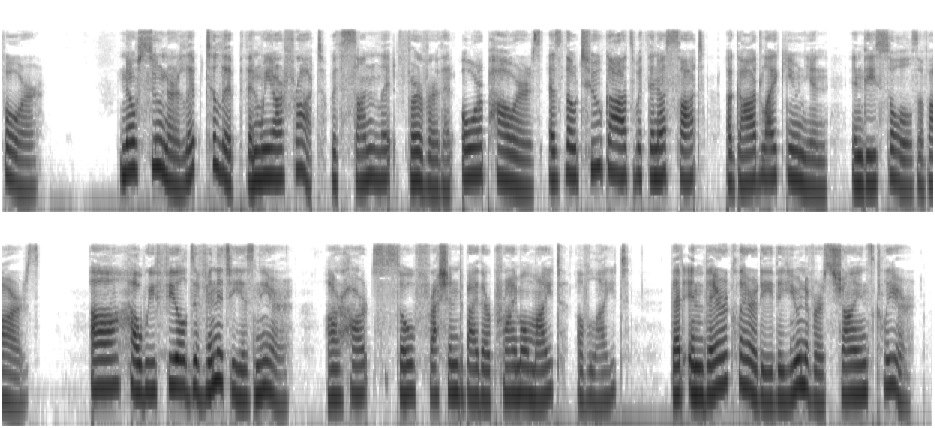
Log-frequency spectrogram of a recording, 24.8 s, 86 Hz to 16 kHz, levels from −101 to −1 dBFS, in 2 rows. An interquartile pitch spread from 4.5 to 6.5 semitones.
No: average, 3.4 semitones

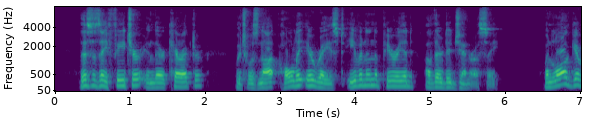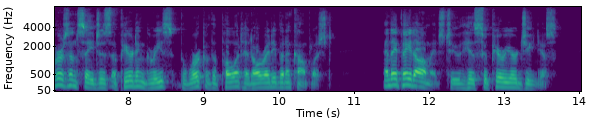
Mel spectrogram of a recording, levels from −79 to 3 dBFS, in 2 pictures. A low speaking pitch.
Yes: low, 130 Hz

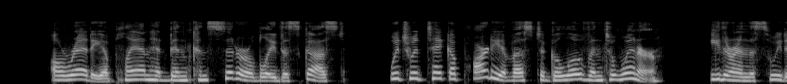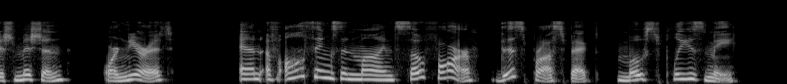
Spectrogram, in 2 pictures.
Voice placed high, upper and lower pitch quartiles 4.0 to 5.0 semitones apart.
Yes: high, 215 Hz; average, 4.5 semitones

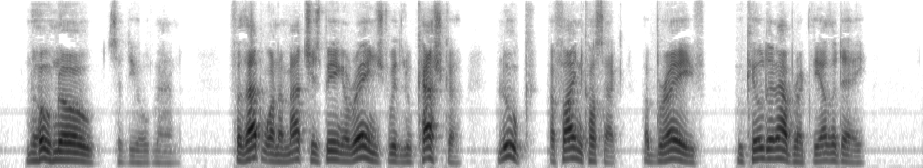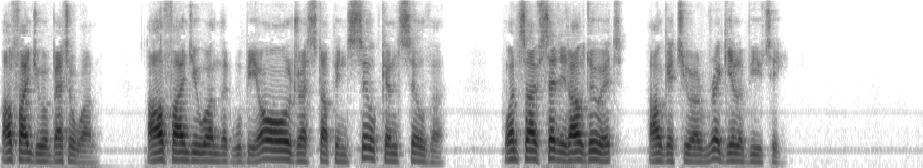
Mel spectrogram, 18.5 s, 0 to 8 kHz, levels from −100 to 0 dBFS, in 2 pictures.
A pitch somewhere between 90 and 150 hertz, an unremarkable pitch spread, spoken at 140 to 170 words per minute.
No: medium, 140 Hz; average, 3.7 semitones; average, 200 wpm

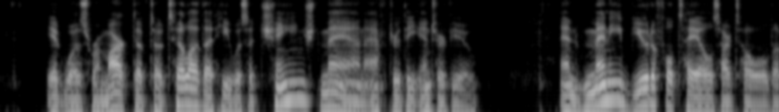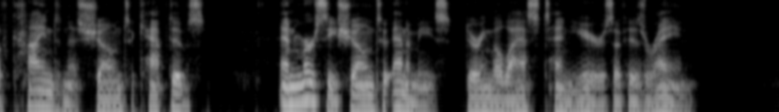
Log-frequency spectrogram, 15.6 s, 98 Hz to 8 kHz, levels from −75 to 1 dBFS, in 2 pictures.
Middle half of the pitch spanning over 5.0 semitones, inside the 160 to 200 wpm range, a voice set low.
No: wide, 5.4 semitones; average, 145 wpm; very low, 85 Hz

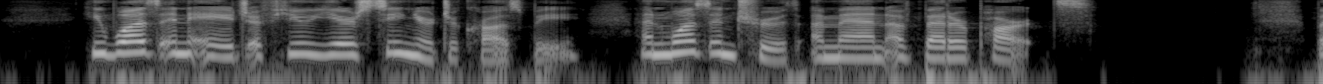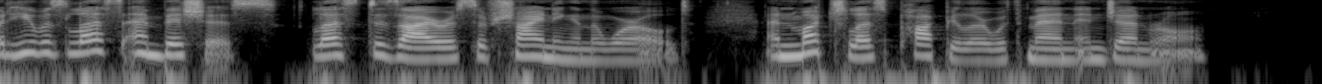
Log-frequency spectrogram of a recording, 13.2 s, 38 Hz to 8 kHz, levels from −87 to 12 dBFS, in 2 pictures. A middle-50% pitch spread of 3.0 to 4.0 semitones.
No: average, 5.2 semitones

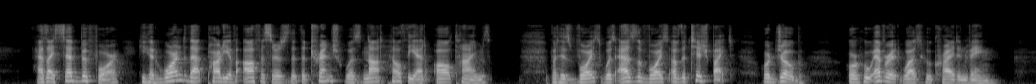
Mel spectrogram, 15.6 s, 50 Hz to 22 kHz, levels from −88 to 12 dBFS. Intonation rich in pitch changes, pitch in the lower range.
No: average, 3.7 semitones; low, 130 Hz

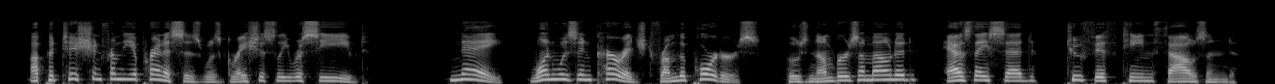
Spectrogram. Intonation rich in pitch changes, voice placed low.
No: wide, 8.1 semitones; medium, 175 Hz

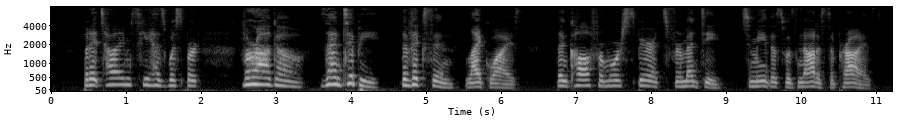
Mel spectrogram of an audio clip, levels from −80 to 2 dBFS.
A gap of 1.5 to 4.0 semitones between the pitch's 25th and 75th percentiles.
No: average, 5.3 semitones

